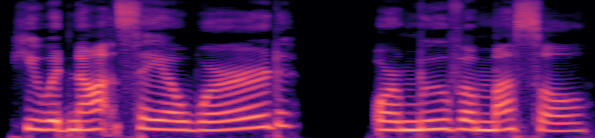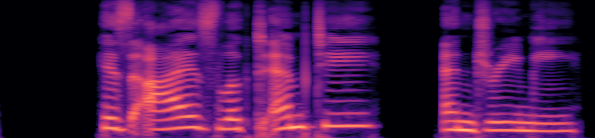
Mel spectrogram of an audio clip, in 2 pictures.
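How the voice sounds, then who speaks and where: A woman reads a storybook for English learners in a clear, steady way. Her voice is smooth and a little high. It is recorded close up in a dry, dead room. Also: a little slow, no room sound. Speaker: audiobook narrator. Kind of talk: scripted narration for English learners.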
